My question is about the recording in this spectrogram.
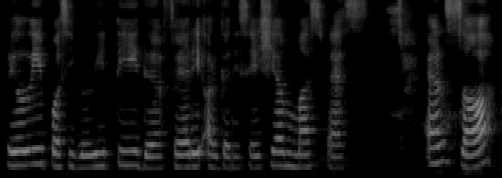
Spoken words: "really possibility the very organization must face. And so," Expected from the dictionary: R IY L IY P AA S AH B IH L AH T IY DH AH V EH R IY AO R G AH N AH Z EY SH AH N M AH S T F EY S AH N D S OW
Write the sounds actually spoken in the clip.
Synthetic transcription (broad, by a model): R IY L IY P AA S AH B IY L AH T IY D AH F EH R IY AO R G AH N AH S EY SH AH N M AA S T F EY S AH N S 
